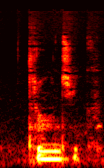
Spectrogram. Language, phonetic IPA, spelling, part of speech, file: Polish, [ˈtrɔ̃ɲd͡ʑik], trądzik, noun, LL-Q809 (pol)-trądzik.wav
